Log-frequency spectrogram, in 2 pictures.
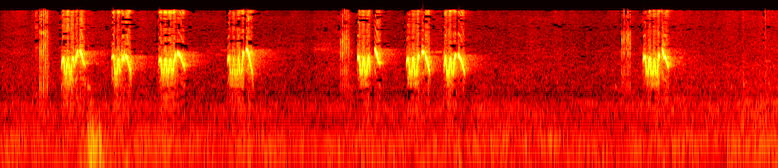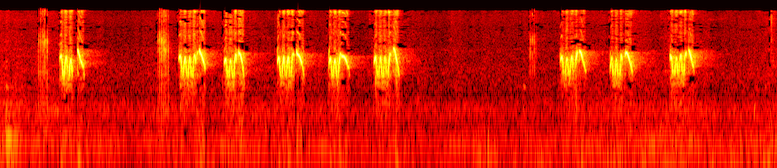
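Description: A prinia repeats sharp, high chipping notes in quick bursts of two to four, with short pauses between phrases. The background is quiet.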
